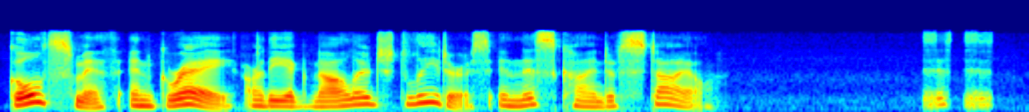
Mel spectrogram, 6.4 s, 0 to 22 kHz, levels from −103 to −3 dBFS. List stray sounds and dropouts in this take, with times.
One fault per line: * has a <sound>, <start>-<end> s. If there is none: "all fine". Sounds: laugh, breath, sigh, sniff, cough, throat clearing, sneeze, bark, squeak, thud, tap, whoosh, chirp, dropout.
* has a laugh, 5.8-6.2 s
